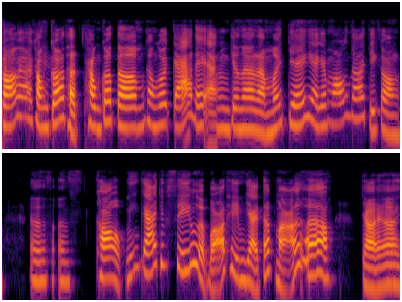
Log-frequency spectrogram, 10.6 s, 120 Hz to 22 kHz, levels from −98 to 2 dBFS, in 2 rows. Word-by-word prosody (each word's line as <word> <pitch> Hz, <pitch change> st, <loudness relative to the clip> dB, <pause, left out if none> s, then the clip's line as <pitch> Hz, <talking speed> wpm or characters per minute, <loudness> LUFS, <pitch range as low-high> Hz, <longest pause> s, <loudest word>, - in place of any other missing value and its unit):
có 275 Hz, -, +8 dB
á 375 Hz, -3 st, -4 dB
không 260 Hz, -2 st, +3 dB
có 315 Hz, +6 st, +4 dB
thịt, -, -, +3 dB
không 275 Hz, -5 st, +3 dB
có 325 Hz, 0 st, +1 dB
tôm, 265 Hz, -2 st, +3 dB
không 295 Hz, -4 st, -3 dB
có 295 Hz, +1 st, -2 dB
cá 265 Hz, -7 st, +1 dB
để 275 Hz, 0 st, -3 dB
ăn, 245 Hz, +13 st, -5 dB
cho 255 Hz, -1 st, -6 dB
nên 250 Hz, -1 st, -1 dB
là 220 Hz, -, +2 dB
mới 245 Hz, +7 st, -5 dB
chế 295 Hz, +1 st, -4 dB
ra 320 Hz, -6 st, -5 dB
cái 280 Hz, +1 st, -6 dB
món 300 Hz, +5 st, -3 dB
đó, 365 Hz, 0 st, -4 dB
chỉ 230 Hz, -10 st, -9 dB
còn 205 Hz, -4 st, -3 dB, 0.4 s
ờ, 235 Hz, -1 st, -7 dB, 0.2 s
ờ, 235 Hz, -, -11 dB, 0.4 s
kho 265 Hz, -1 st, +5 dB
một -, -, -6 dB
miếng 300 Hz, +9 st, -12 dB
cá 310 Hz, +5 st, +4 dB
chút 435 Hz, -, -8 dB
xíu 350 Hz, -1 st, -4 dB
rồi -, -, 0 dB
bỏ -, -, +2 dB
thêm 275 Hz, -9 st, -8 dB
vài 180 Hz, -7 st, +1 dB
tóp 335 Hz, -, -2 dB
mỡ, -, -, +1 dB, 0.2 s
phải 440 Hz, -1 st, +7 dB
hông? 260 Hz, -, +4 dB, 0.4 s
Trời 190 Hz, -2 st, +2 dB
ơi. 210 Hz, 0 st, -1 dB
275 Hz, 235 wpm, -25 LUFS, 245-315 Hz, 0.4 s, có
